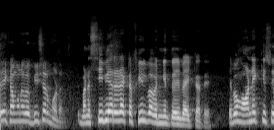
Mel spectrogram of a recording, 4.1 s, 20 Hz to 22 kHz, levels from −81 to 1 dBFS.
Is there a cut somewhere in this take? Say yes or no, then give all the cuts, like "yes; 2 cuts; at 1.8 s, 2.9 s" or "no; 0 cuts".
yes; 1 cut; at 1.0 s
